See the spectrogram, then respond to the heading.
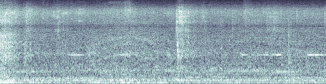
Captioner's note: truck Rumble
